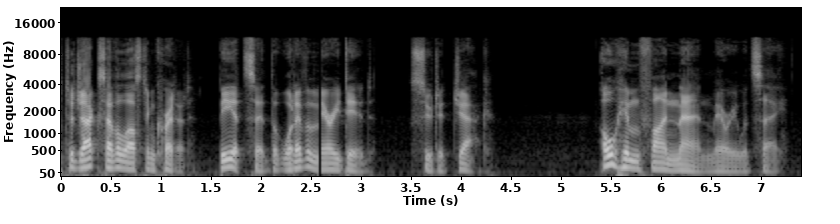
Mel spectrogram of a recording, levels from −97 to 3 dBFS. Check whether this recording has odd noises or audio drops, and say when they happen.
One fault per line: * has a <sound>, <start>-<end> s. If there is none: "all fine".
* has a dropout, 2.6-2.6 s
